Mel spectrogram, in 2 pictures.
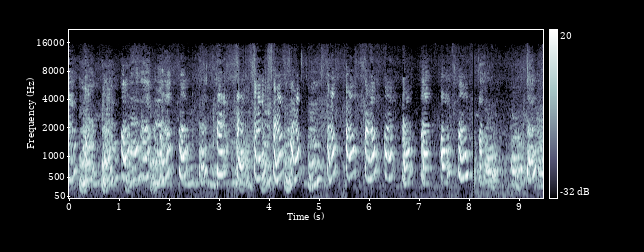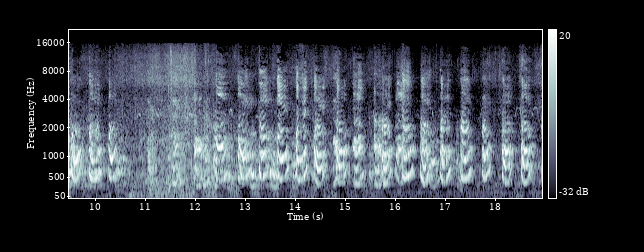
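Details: Sea lions in California climbing a fence to reach a sunny dock where they rest; a dense chorus of hoarse, harmonic barks, many animals calling over one another in rapid, uneven bursts throughout.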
